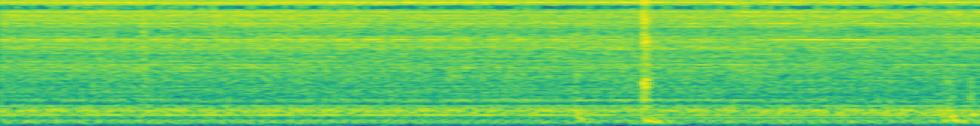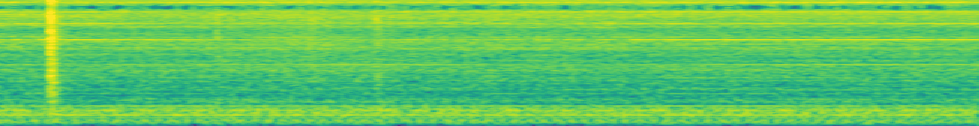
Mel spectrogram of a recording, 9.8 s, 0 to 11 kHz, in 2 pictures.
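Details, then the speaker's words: Bosch WFF1800 washing machine, owned 9 years and untouched for about 3, on a lower-speed empty-drum spin: a harsh whirring drone with stray clicks that sounds rough. The owner plans to check the motor brushes; the cause is unconfirmed. "It can run the spin. I've put it onto a lower spin just because for one cycle it won't do any damage to it. Doesn't sound great. I should probably check the brushes once I have it out."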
